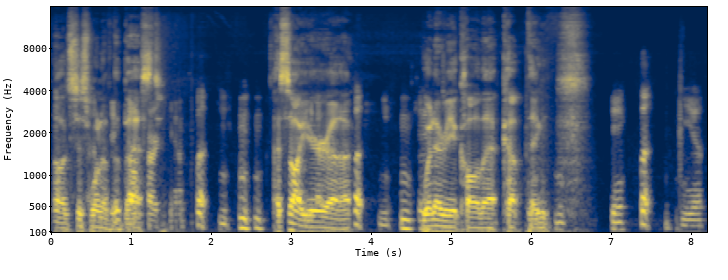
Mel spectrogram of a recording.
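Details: Adult man; ordinary speech.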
